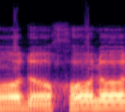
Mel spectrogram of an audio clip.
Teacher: دال ساکن پر قلقلہ ہوگا،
